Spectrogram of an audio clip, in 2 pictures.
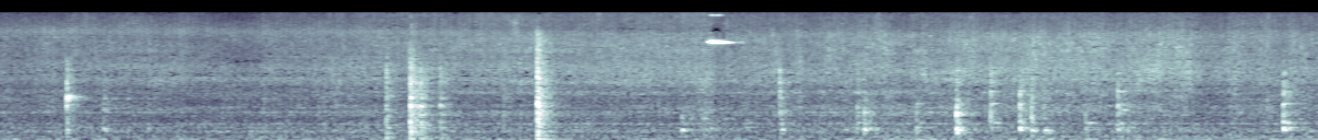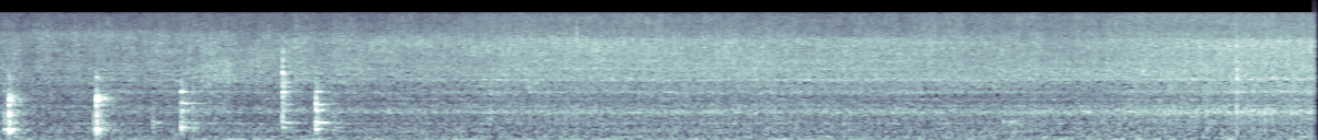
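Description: Chopped onion, capsicum and sweet corn sizzling in hot oil in a pan while a wooden spatula stirs them. Scattered taps and scrapes of the spatula on the pan come through the first two-thirds, and the sizzle grows a little louder toward the end.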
